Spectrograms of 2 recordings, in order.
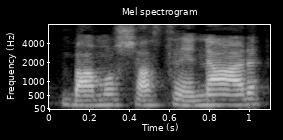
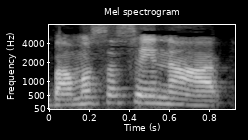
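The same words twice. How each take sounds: First: "vamos a cenar" with a lisped th in cenar; Castilian: "cenar" as thenar, rising end; Spain Spanish accent. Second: "vamos a cenar" with an s in cenar; Latin American accent. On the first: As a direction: acento de España: "cenar" con zeta. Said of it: "standard Spanish pronunciation". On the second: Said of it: "speaking in some Latin accent like". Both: Shown as a demonstration.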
